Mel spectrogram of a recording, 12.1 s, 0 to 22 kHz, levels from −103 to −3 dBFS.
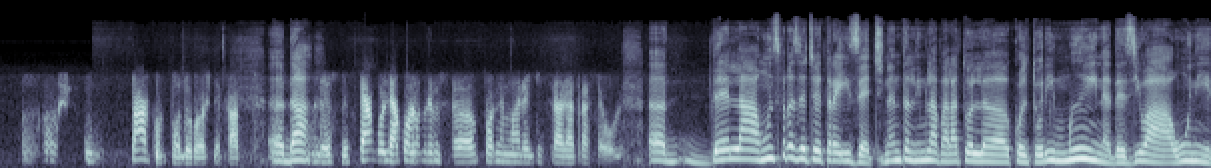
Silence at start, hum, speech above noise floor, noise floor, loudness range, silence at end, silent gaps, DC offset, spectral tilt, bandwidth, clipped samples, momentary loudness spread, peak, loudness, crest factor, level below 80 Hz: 0.25 s; none; 19 dB; -40 dBFS; 4 LU; 0 s; none; under 0.1%; -5 dB/octave; 14.5 kHz; under 0.1%; 14 LU; -4 dBFS; -21 LUFS; 18 dB; -70 dBFS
